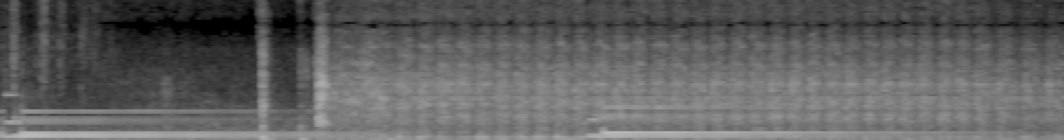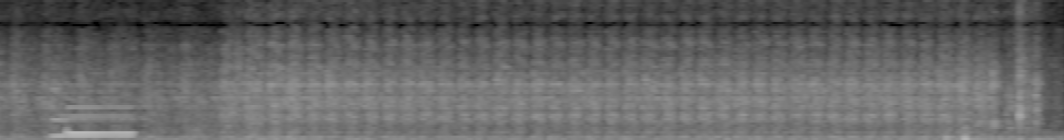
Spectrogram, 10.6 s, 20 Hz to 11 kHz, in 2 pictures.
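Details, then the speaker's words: BMW 550i twin-turbo V8 bought non-running at auction, cranked on a jump starter: starter spins it at an even steady rhythm with no firing; crank no-start. "it's not starting, but [music] it sounds so darn good. I hope I don't regret saying this, but it just sounds so darn even."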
